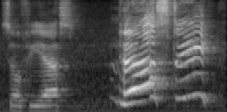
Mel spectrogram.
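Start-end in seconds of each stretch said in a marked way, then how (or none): 1.2-2.2 giant's loud, very high exclamation; scandalised high shout; outraged cry. A narrator's reading. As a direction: burst out in disbelief. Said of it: "cried the B F G".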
